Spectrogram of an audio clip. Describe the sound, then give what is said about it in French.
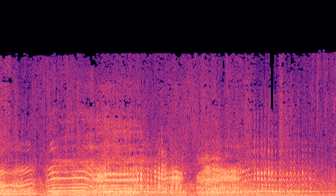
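A loud creature growl blending squealing, dolphin-like cries with a creaky, door-hinge groan, its pitch sliding up and down across two long bursts separated by a brief dip. “On aurait dit un mélange entre un cri de dauphin et une porte qui grince.”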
